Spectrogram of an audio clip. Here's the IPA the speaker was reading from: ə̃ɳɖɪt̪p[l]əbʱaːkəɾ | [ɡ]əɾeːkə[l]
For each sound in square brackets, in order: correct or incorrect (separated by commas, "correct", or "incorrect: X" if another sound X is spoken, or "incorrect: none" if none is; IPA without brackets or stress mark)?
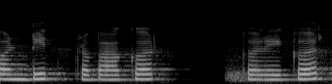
incorrect: ɾ, incorrect: k, incorrect: ɾ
